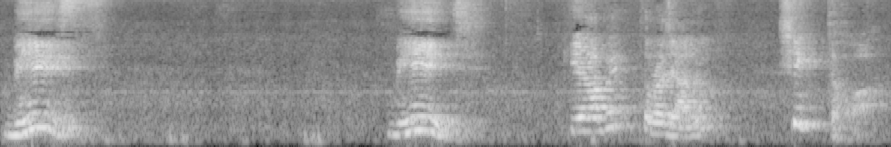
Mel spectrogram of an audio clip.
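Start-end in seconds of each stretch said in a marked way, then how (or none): none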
